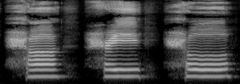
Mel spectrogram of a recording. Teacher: Ha harfinde nefesi ağzımızdan akıtıyoruz.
